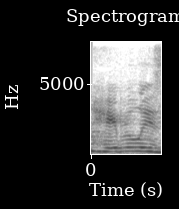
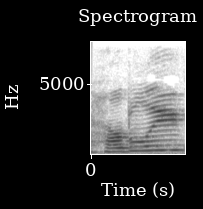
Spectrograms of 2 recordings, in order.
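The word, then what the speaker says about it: Haeberle: i keep saying ron haberly's name wrong i keep saying herbaly so i just want to address the fact that his name is haberly and anytime in the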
